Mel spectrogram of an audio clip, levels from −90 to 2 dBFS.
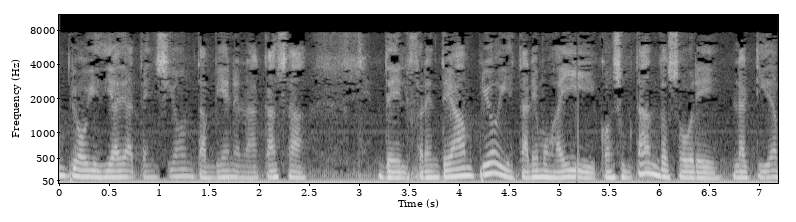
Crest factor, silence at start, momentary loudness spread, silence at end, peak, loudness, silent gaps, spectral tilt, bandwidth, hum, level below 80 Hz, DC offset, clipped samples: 14 dB; 0 s; 6 LU; 0 s; -2 dBFS; -17 LUFS; none; -5 dB/octave; 8 kHz; none; -34 dBFS; 7%; under 0.1%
